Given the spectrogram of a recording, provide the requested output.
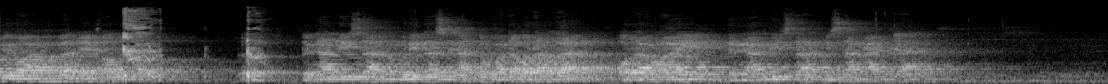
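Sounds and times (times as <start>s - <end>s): man clearing his throat: 1.2s - 3.0s.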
